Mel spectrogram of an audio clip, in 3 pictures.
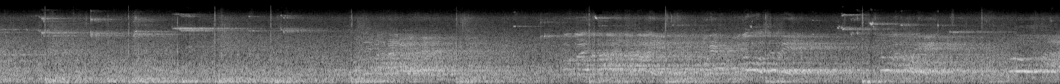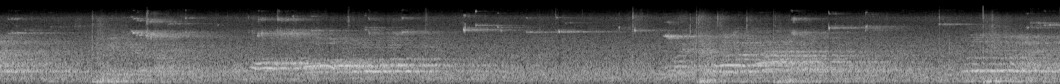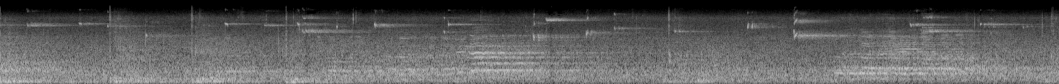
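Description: Live basketball play echoing in a large gym: the ball bouncing on the wooden court, sneakers squeaking in short high chirps, and players calling out to one another.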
